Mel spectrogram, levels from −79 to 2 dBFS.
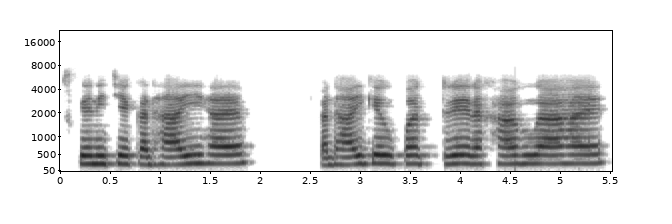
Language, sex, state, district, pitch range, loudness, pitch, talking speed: Hindi, female, Bihar, Purnia, 230-245 Hz, -15 LUFS, 235 Hz, 120 wpm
